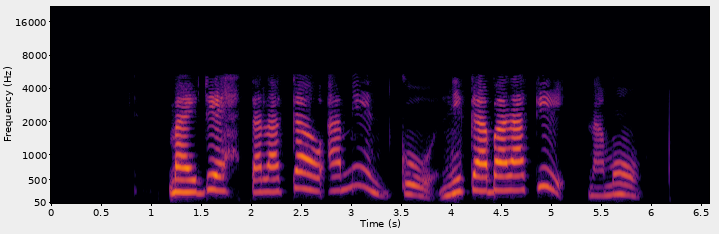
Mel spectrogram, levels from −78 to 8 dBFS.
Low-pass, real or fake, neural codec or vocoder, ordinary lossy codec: 5.4 kHz; real; none; MP3, 32 kbps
